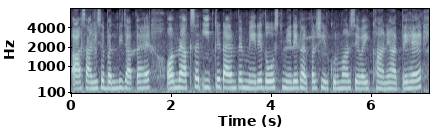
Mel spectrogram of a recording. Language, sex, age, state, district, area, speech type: Urdu, female, 30-45, Maharashtra, Nashik, rural, spontaneous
